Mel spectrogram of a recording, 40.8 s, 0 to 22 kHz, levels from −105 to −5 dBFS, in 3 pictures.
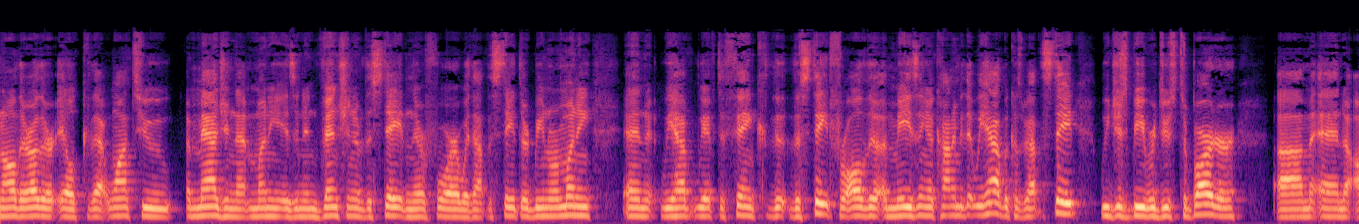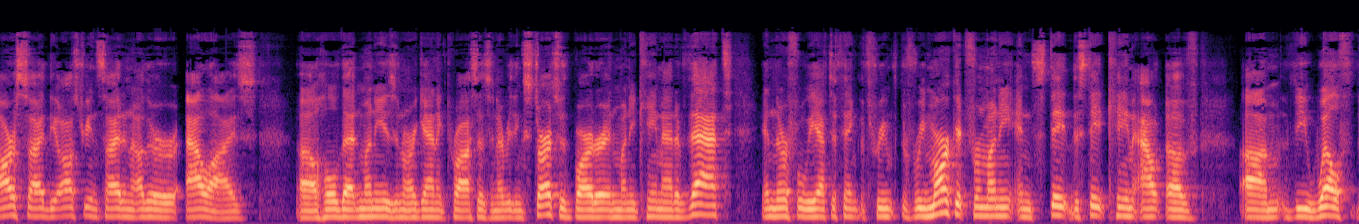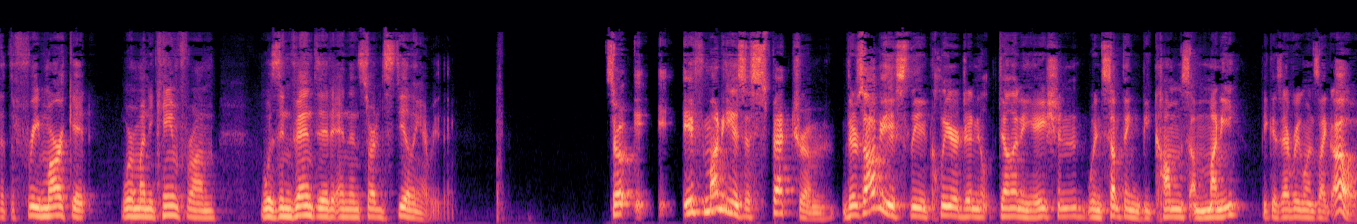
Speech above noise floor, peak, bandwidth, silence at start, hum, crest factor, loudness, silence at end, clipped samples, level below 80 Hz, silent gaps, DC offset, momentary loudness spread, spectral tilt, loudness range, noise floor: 63 dB; -6 dBFS; 12.5 kHz; 0 s; none; 18 dB; -23 LUFS; 0 s; under 0.1%; -66 dBFS; none; under 0.1%; 8 LU; -5.5 dB/octave; 3 LU; -85 dBFS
